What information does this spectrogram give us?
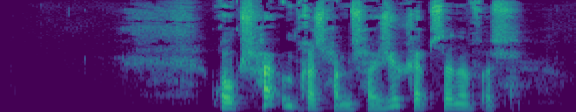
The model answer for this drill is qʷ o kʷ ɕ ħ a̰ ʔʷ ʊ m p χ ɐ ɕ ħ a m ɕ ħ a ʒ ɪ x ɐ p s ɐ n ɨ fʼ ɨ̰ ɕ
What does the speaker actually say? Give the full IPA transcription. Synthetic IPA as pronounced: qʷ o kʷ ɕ ħ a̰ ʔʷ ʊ m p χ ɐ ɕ ħ a m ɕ ħ a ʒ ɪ x ɐ p s ɐ n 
